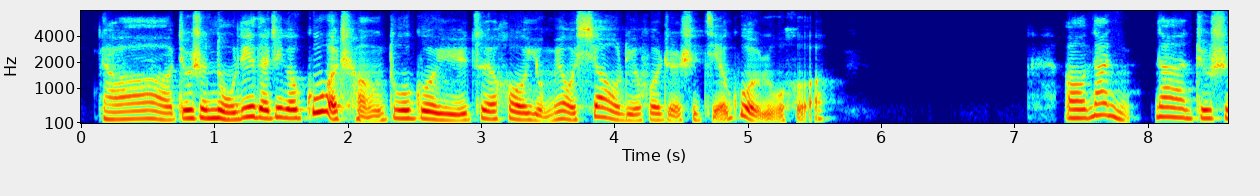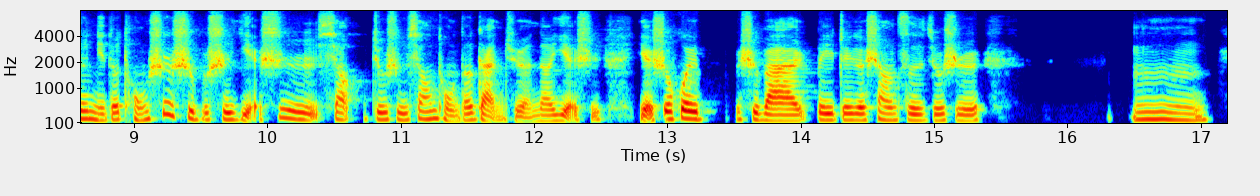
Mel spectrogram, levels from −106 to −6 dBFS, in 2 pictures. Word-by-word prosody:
哦， 195 -1 -1
就 215 0 +5
是 220 0 +3
努 205 -5 +5
力 255 +4 +5
的 225 -4 +6
这 245 - +2
个 220 -1 +6
过 370 - +6
程 - - -4
多 215 -1 +4
过 205 -2 +4
于 165 -1 +2
最 195 +2 0
后 185 -3 +2
有 155 -4 -2
没 190 - -5
有 185 -4 +2
效 200 +2 0
率， 160 -2 -3
或 165 +1 -1
者 - - -6
是 - - -7
结 - - -5
果 - - +1
如 - - -6
何。 - - -9 1.8
哦， 220 0 +3
那 300 +1 +1
你 225 - -3
那 250 -2 +1
就 215 +1 0
是 210 -1 -1
你 170 -4 -3
的 175 +1 0
同 180 0 -6
事 315 +7 -2
是 210 -6 -1
不 175 - -7
是 180 0 -1
也 175 - -3
是 200 -6 -1
像 180 -3 -5
就 180 -2 -1
是 175 -2 -3
相 195 +2 -3
同 145 -8 -5
的 165 - -2
感 175 - -2
觉 130 -3 -5
呢？ 145 +1 -5
也 150 - -1
是 - - -10 0.3
也 - - +2
是 195 - +3
会 195 -2 +5 0.2
是 185 -1 -2
吧？ 150 -2 +3
被 170 -1 0
这 170 0 -1
个 165 0 +2
上 170 -1 -4
司 160 -2 -1
就 160 0 -4
是 155 -1 -4 1.1
嗯， 185 -2 -2
185 Hz, 230 characters per minute, -23 LUFS, 170-215 Hz, 1.8 s, 的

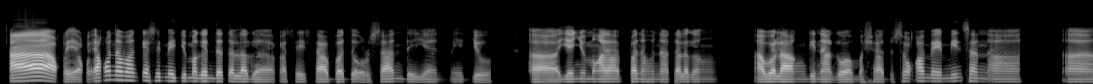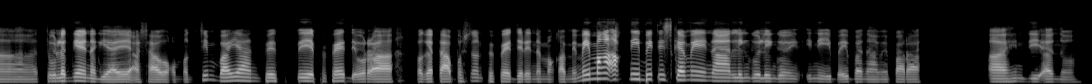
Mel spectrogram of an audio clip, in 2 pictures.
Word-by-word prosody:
Ah, 170 +5 +11
okey, 115 -2 -2
okey, 130 - -7
ako 200 +6 +2
naman 200 -3 +2
kasi 175 -1 -3
medyo 165 -2 -3
maganda 150 -2 0
talaga, 125 -5 -2
kasi 125 -2 -8
Sabado 120 0 -2
or 110 - -9
Sunday 120 0 -4
yan 115 -2 -9
medyo, 110 0 -9 0.4
ah, 110 -2 +2
yan 130 +2 +2
yung 130 -1 -9
mga 130 0 +2
panahon 125 -2 -4
na 120 -1 -5
talagang, 115 -1 -6 0.3
ah, 120 - +3
wala 125 -2 +5
kang 125 0 -13
ginagawa 120 -2 -2
masyado 115 +1 -8
so, 145 +2 -5
kami 150 -2 -1
minsan, 155 -1 -5
ah, 125 0 -5 0.5
ah, 120 -1 -4
tulad 150 +2 +1
ngayon 165 -2 +5
nagyayaya 120 -2 0
asawa 115 -1 -3
ko - - -14
magsimba 165 - -4
yan, 170 -2 -2
pe 155 +2 -3 0.2
pe 160 -1 +2
pu-puwede 155 +2 -2
or, 130 +1 -4
ah, 125 0 +3 0.2
pagkatapos 130 +2 -1
nun 160 - -11
pu-puwede 130 -2 -2
rin - - -21
naman 120 -1 -11
kami 120 +2 -7
may 225 +4 +5
mga 265 0 +7
activities 235 -2 -2
kami 205 -2 +3
na 165 -2 +3
linggo-linggo 155 -2 -4 0.2
iniiba-iba 125 -2 -8
namin 120 -1 -11
para, 115 -2 -7 0.7
ah, 135 0 +1
hindi 140 0 -8
ano 115 -3 -7
130 Hz, 170 wpm, -23 LUFS, 120-155 Hz, 0.7 s, Ah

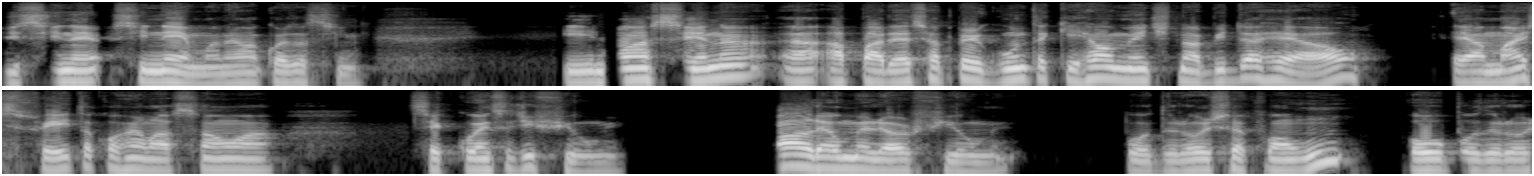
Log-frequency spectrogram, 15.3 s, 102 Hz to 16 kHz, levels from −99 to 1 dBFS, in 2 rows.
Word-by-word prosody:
de 120 - -5
cine 130 +3 +1
cinema, 125 -5 +1
né, 110 +1 -3
uma 115 0 -2
coisa 125 0 -2
assim. 105 -3 -11 1.0
E 125 +1 0
na 150 +1 +6
cena 160 +6 +2
a 135 -1 0
aparece 130 +2 +2
a - - 0
pergunta 150 +1 +1
que, 145 -1 -6
realmente, 150 -2 +2
na 135 -3 +2
vida 135 +7 0
real 150 +3 +1 0.3
é 125 - +2
a 125 - +3
mais 150 +6 0
feita 135 +1 -1
com 150 - -4
relação 130 0 -1
a 125 0 -5 0.7
sequência 130 +1 -3
de 155 +2 -3
filme. 105 -7 -9 0.8
Qual 165 -1 +6
é 145 - +4
o - - +2
melhor 125 -3 +2
filme? 105 -3 -8
O - - -24 0.5
Poderoso 115 +2 -2
Chefão 125 -2 0
1 180 - -1 0.2
ou 125 0 +2
Poderoso 125 0 -3
130 Hz, 155 wpm, -22 LUFS, 120-145 Hz, 1.0 s, na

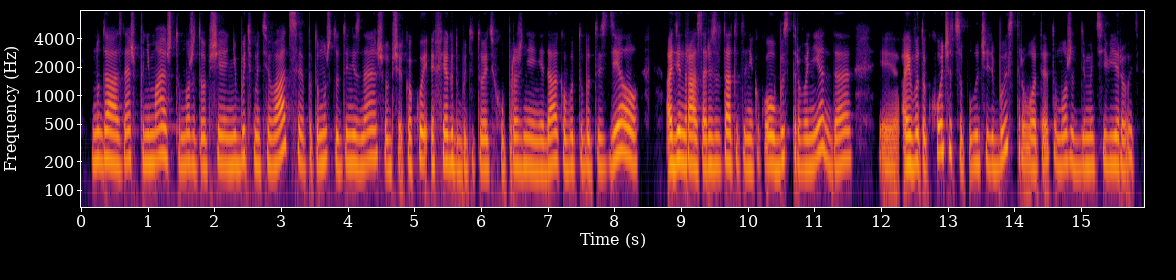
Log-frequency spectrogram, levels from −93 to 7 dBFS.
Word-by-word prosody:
Ну 200 +1 +1
да, 205 -2 +4
знаешь, 205 +3 -2
понимаю, 205 +4 +1
что 220 -3 -10
может 190 -1 -3
вообще 185 +1 -1
не 185 +1 +1
быть 205 +3 -3
мотивации, 195 - 0
потому 190 +3 -2
что 185 -3 -3
ты 195 +3 -3
не 195 0 +2
знаешь 205 +4 -2
вообще, 175 -1 -3
какой 195 +3 0
эффект 195 +1 +1
будет 175 +2 -6
у - - +2
этих 170 -1 -4
упражнений. 175 -3 -1
Да, 185 +4 +2
как 185 -2 -2
будто 180 -1 -4
бы 180 - -1
ты 180 - -5
сделал 200 +2 +3 0.4
1 190 +1 +6
раз, 185 -2 +4
а - - +4
результата-то 185 0 0
никакого 175 +2 +1
быстрого 180 -2 -2
нет, 210 +4 +1
да, 200 +4 0 0.4
и 90 0 -3
а 185 - +4
его 190 +1 +5
так 180 -2 -3
хочется 255 0 0
получить 190 +1 -3
быстро, 235 - -2
вот 175 -1 -1
это 230 - -3
может 190 0 -2
демотивировать. 185 +2 -1
190 Hz, 175 wpm, -22 LUFS, 180-205 Hz, 0.4 s, 1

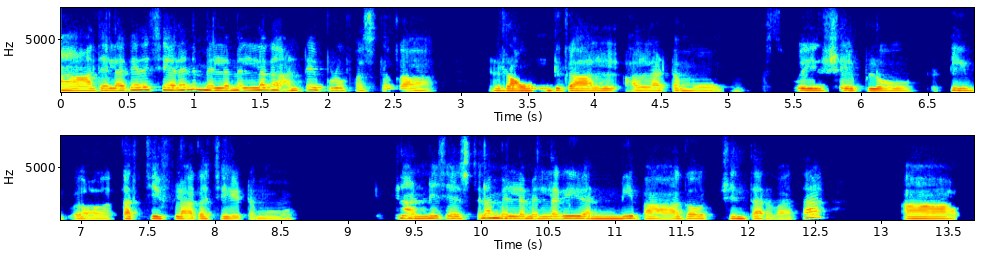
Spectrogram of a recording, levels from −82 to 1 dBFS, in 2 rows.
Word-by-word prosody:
ఆ! - - +3 0.2
అదెలాగైనా 215 +5 +2
చేయాలని 245 +3 +2
మెల్ల 215 -1 +3
మెల్లగా 230 +1 +2
అంటే, 205 +4 -3
ఇప్పుడు 220 -2 -3
ఫస్ట్ 195 +1 -9
ఒక 200 - -4 0.8
రౌండ్‌గా 190 +1 +3
అల్ 180 +1 0 0.2
అల్లటము, 175 0 -2 0.5
స్క్వేర్ 190 -1 +1
షేప్‌లో 185 -3 +1 0.5
టీ 215 - 0 0.3
ఆహ్, 170 +1 -3
కర్చీఫ్‌లాగా 185 -1 0
చేయటము, 170 -2 -4 0.9
ఇయన్నీ 210 0 +2
చేస్తున్నా, 200 +3 0
మెల్ల 200 -1 +2
మెల్లగా 205 +2 +1
ఇయన్నీ 190 +1 +2
బాగా 180 +2 0
వొచ్చిన 190 +1 -3
తర్వాత, 175 +2 -5 0.8
ఆహ్, 185 0 +4
190 Hz, 120 wpm, -21 LUFS, 180-210 Hz, 0.9 s, ఆహ్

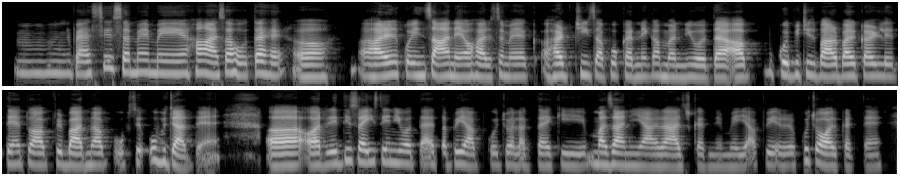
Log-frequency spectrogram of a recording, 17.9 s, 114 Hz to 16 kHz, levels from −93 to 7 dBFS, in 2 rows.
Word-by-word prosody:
हुँ, 250 -1 -14 0.2
हुँ। 245 - -14
वैसे 245 +8 -2
समय 265 -3 -2
में 245 -1 -1
हाँ, 255 -2 +7
ऐसा 225 +4 0
होता 230 +1 +2
है। 215 - -3
अ, 200 0 +1 0.4
हर 210 +2 +6
कोई 230 - -2
इंसान 215 -1 +5
है 205 - +2
और 205 +2 -1
हर 200 -2 +3
समय 205 0 -5
क - - -27
हर 215 0 +6
चीज़ 225 -1 -4
आपको 210 +2 -3
करने 205 -1 -4
का 215 0 -4
मन 200 -1 -4
नहीं 195 +1 -10
होता। 195 0 +3 0.2
आप 195 0 0 0.2
कोई 230 - +2
भी 230 +1 -9
चीज़ 225 0 -8
बार-बार 210 0 +5
कर 215 0 +2
लेते 210 0 -6
हैं, 210 - -3
तो 210 - -6
आप 195 -1 +1
फिर 215 - -7
बाद 190 -1 +4
में 200 - -1
आप 195 0 -3
उससे 470 - -10
ऊब 245 -2 -6
जाते - - +2
हैं। - - -7 0.5
अ, - - +3 0.3
और 195 +1 +2
यदि 220 +4 -5
सही 240 -2 +1
से 245 0 -7
नहीं 225 -1 -8
होता 215 0 -5
है, - - -3
तब - - -7
भी 215 - -3
आपको 185 +2 -18
जो 200 +1 -8
लगता 185 +1 -9
है 190 - -3
कि 190 0 -13
मज़ा 205 -1 +2
नहीं 190 0 -11
आ 180 -1 -2
रहा 180 0 -1
आज 175 0 -6
करने 180 -1 -14
में, 180 0 -15
या 180 - -8
फिर 190 -1 -10
कुछ 255 -1 -11
और 190 -3 +2
करते 175 -1 -12
हैं। 180 +1 -12
205 Hz, 240 wpm, -22 LUFS, 195-225 Hz, 0.5 s, हाँ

